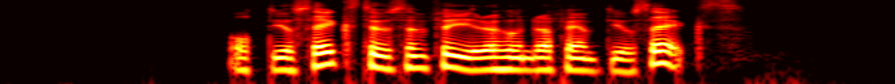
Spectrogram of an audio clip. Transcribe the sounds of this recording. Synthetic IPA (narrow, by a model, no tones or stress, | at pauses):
ʔɔt̪ːɪʊsɛkst̪ʰʉ̟ːsənfyːɾaɦɵnd̪ɾafɛmt̪ɪʊsɛks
